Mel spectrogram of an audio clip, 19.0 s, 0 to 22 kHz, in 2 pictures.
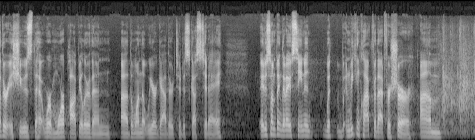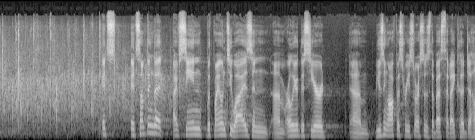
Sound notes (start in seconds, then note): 8.6 applause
